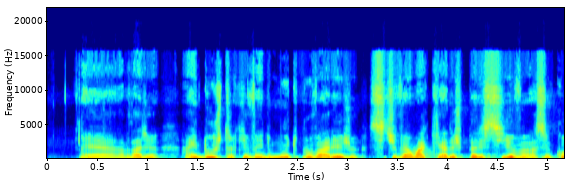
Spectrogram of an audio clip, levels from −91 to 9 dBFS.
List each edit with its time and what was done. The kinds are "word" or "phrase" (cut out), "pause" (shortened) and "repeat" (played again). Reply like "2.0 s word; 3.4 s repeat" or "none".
3.2 s pause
